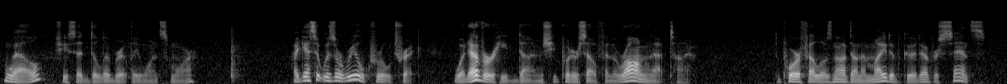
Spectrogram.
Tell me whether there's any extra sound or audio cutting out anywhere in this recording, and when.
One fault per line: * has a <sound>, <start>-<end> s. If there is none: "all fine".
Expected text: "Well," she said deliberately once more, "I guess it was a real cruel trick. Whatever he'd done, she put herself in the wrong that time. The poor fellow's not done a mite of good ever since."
* has a tap, 2.3-2.5 s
